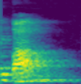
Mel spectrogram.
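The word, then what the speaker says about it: palm: हम लोग कभी कभी बच्चे को कुछ भी वर्ड हो, जैसे हम लोग बोलते हैं पाम, शुद्ध बोले पाम, लेकिन वहां पर सिखाने के लिए बोलना पड़ता है बच्चे पाल, साइलेंट है।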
